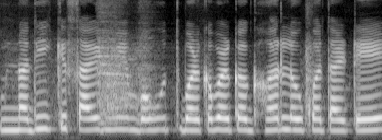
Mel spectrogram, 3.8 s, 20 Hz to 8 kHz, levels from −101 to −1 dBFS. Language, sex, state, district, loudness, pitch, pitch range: Bhojpuri, female, Bihar, Muzaffarpur, -16 LUFS, 240 Hz, 235-250 Hz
